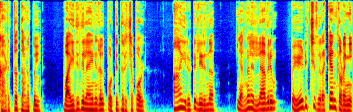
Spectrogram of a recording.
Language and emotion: Malayalam, fearful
